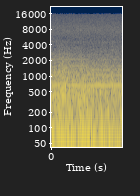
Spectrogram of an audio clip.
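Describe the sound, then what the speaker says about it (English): Thunder rumbles in the video game Terra Nil, a dense low rolling roar that holds steady and heavy for the whole moment, with no talking over it. "So you can hear the thunder."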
